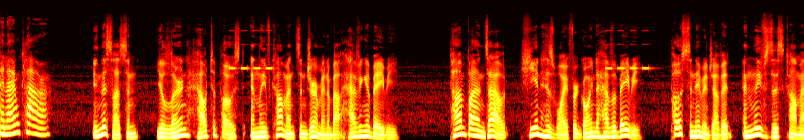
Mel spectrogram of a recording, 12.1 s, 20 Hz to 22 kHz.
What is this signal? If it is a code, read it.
Alarm pattern, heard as an alarm's beeps, played twice, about 3000 Hz, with room echo and speech in English. Temporal four. Carbon monoxide.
